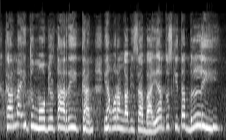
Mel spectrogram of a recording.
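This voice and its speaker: A woman's voice: sits high, normal speed. A middle-aged woman pastor, telling funny stories in a sermon and acting out voices and sounds. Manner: animated, acts out voices and sound effects. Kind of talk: humorous sermon storytelling.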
